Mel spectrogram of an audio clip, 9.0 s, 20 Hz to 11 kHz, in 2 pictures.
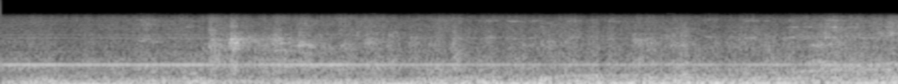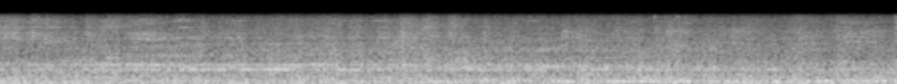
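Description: Tatra T5C5 tram heard from inside the passenger saloon: a steady electrical whine over the low rumble of the running gear, then from about three seconds in the traction motors' whine rising in pitch as the tram gathers speed.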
